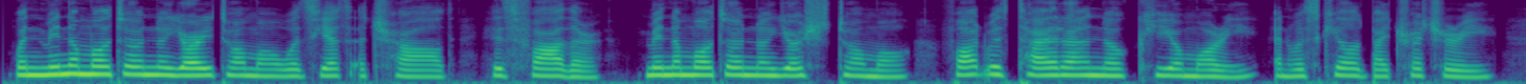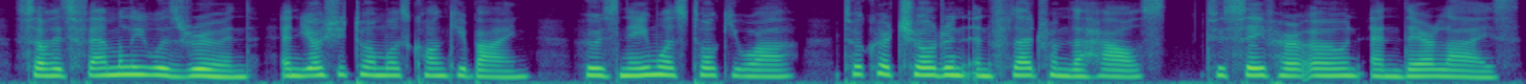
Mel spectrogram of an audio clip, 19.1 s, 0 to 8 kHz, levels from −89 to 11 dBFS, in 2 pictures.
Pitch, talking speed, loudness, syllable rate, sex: 210 Hz, 155 wpm, -18 LUFS, 4.9 syllables/s, female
